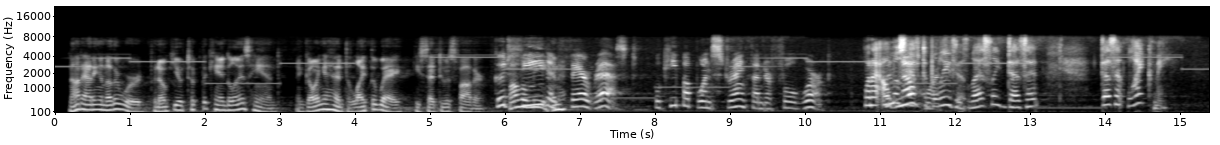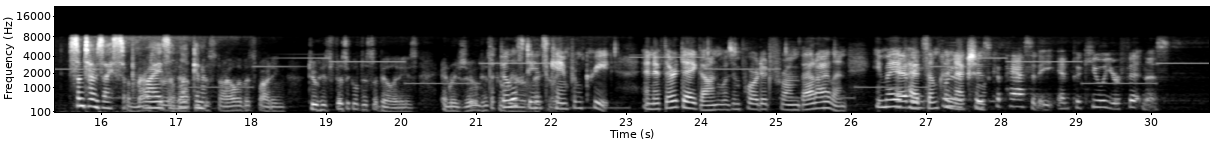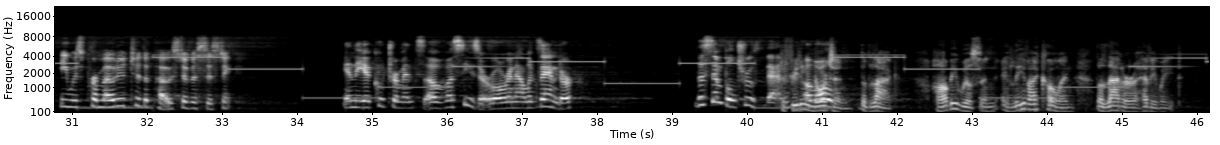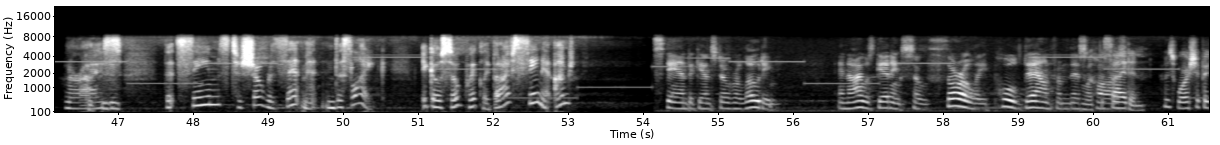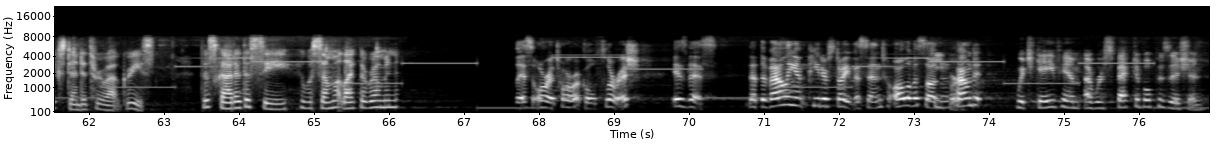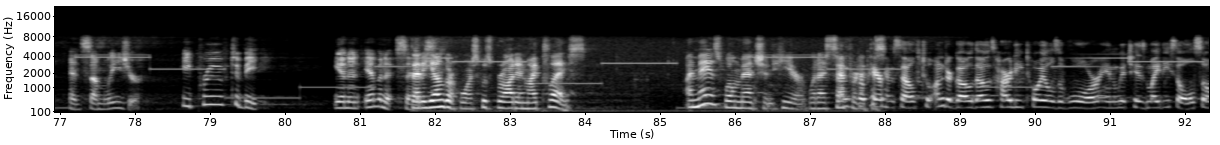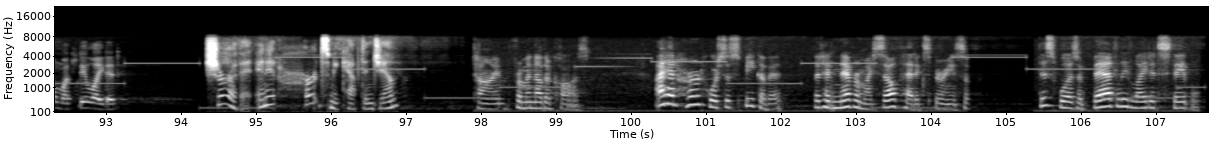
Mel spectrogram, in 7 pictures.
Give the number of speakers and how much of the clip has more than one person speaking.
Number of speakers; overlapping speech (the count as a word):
seven, about 10%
